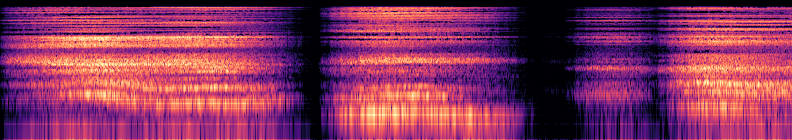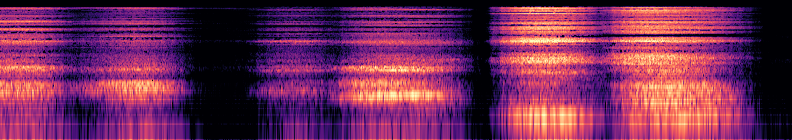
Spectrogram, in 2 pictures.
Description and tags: Scary ghost/spirit breathing
A creepy/scary breathing sound from a ghost or spirit of some sort.
This sound was just short breaths and moans into my microphone paulstretched and edited in to this frightening sound.
Also, please tell me where you've used this sound in the comments, I'd really like to see where this sound has been used! Thanks!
